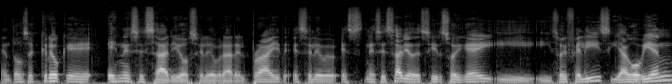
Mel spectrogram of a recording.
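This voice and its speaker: With an Argentine accent, a man speaks at a medium pitch and a fairly slow pace, with hardly any pauses. His pitch variation is ordinary, and the recording is very clean with a silent background. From Argentina. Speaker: theatre director and actor. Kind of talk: casual chat.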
